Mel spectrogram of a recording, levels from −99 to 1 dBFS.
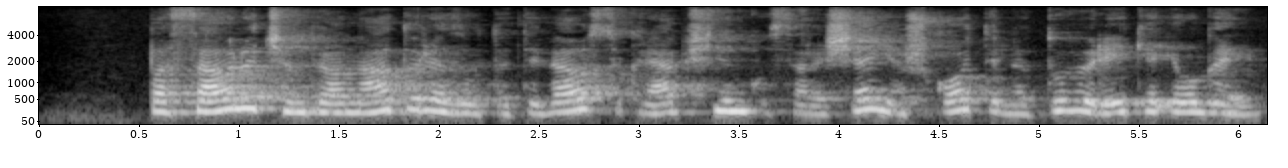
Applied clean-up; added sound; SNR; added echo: none; none; none; none.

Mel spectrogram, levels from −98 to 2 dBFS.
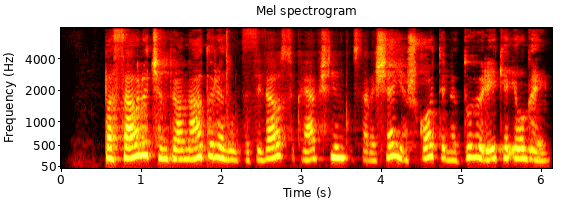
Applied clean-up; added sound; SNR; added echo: neural mask model DeepFilterNet 3.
